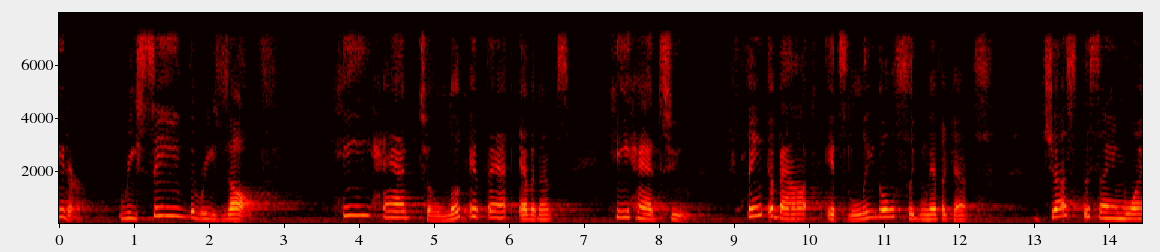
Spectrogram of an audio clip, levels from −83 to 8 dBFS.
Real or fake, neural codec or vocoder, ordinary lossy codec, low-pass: fake; vocoder, 22.05 kHz, 80 mel bands, WaveNeXt; AAC, 48 kbps; 7.2 kHz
